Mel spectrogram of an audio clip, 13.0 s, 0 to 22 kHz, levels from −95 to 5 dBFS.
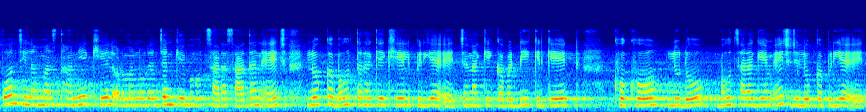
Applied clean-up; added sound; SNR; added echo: none; none; none; none.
